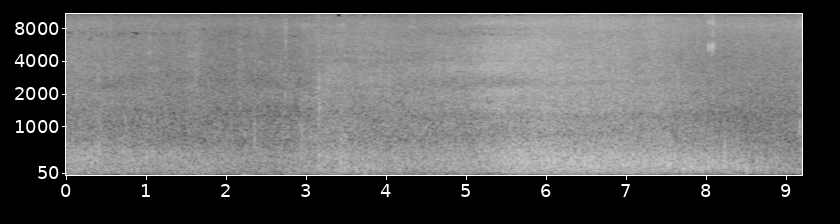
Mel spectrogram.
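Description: Ocean surf washing up on the beach around the listener, with wind buffeting the microphone; the wash swells louder about five seconds in, then eases.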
